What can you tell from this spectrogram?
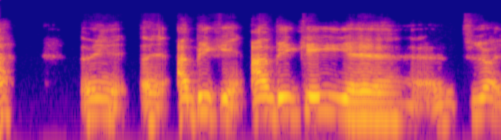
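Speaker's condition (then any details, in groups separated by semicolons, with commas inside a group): Cerebral palsy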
